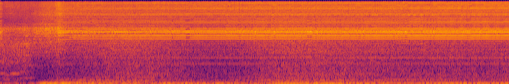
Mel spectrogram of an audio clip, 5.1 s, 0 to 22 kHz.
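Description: A Mercedes S600 coupe mid-repair, with breather pipes blocked off on the throttle bodies and a weak battery, starts up and settles into a steady, loud engine run held close by for several seconds.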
